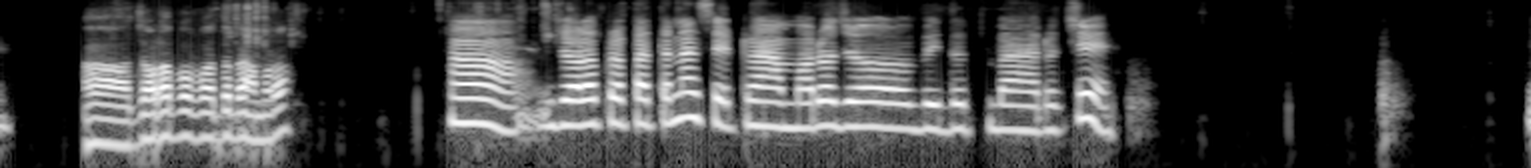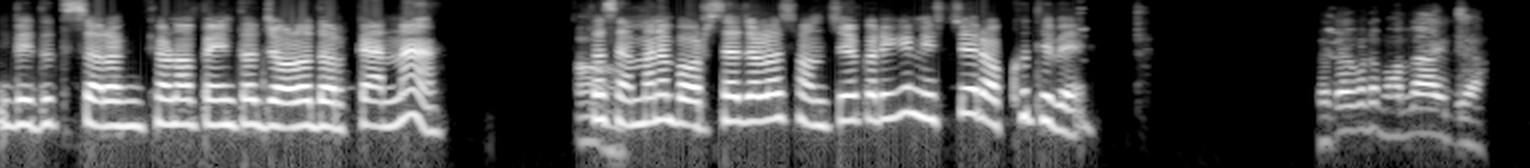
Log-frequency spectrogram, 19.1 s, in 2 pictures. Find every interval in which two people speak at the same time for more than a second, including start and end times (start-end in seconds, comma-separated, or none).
none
